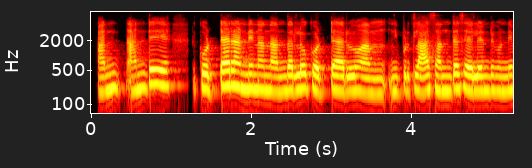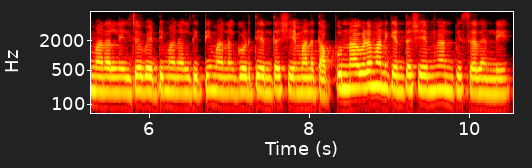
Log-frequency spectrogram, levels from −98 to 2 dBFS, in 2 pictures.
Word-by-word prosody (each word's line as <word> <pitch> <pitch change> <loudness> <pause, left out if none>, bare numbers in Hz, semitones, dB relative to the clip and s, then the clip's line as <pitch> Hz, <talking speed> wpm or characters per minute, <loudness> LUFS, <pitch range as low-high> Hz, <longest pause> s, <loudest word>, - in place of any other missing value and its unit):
అంట్ 210 +3 -3
అంటే 220 +6 +2 0.6
కొట్టారండి 215 +1 +5
నన్ను 195 -1 0
అందరిలో 195 +3 +2
కొట్టారు. 190 0 +3
అన్ 170 -1 -2 0.2
ఇప్పుడు 185 +1 -6
క్లాసంతా 190 +2 +1
సైలెంట్‌గుండి, 190 -1 +1
మనల్ని 180 -1 -1
నిల్చోబెట్టి, 185 +1 0
మనల్ని 180 -1 -4
తిట్టి, 180 +2 -4
మన 180 -1 -5
కొడితే 180 +1 -1
ఎంత 175 +1 -4
షేమ్ 180 -2 -3
మన 175 0 -3
తప్పున్నా 210 +6 -1
గూడా 235 +2 +2
మనకెంత 205 -4 -3
షేమ్‌గా 195 0 -3
అనిపిస్తాదండి! 180 -3 -4
190 Hz, 135 wpm, -22 LUFS, 180-200 Hz, 0.6 s, కొట్టారండి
